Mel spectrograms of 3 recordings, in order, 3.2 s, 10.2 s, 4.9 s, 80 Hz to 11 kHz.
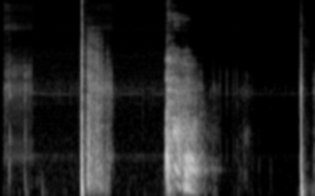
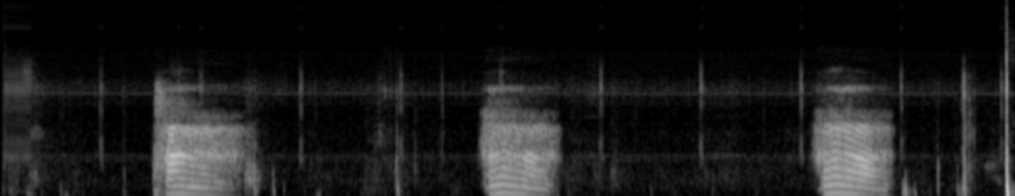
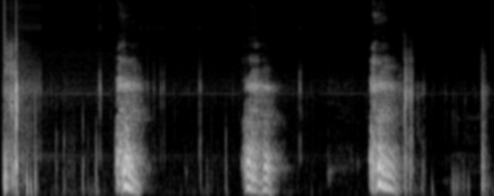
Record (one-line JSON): {"cough_length": "3.2 s", "cough_amplitude": 32768, "cough_signal_mean_std_ratio": 0.25, "exhalation_length": "10.2 s", "exhalation_amplitude": 32768, "exhalation_signal_mean_std_ratio": 0.26, "three_cough_length": "4.9 s", "three_cough_amplitude": 32533, "three_cough_signal_mean_std_ratio": 0.3, "survey_phase": "beta (2021-08-13 to 2022-03-07)", "age": "45-64", "gender": "Male", "wearing_mask": "No", "symptom_none": true, "smoker_status": "Never smoked", "respiratory_condition_asthma": false, "respiratory_condition_other": false, "recruitment_source": "REACT", "submission_delay": "1 day", "covid_test_result": "Negative", "covid_test_method": "RT-qPCR"}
